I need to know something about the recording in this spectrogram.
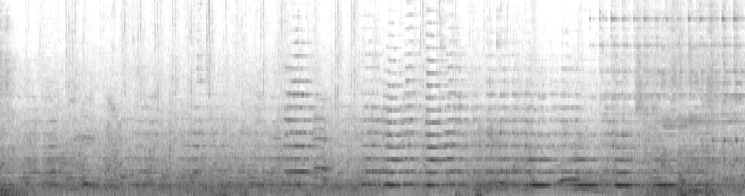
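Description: A horn blown in the stands in several long, steady blasts through the second half, over the background hubbub of a stadium crowd and a commentator's voice.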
